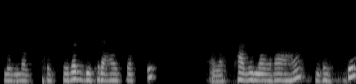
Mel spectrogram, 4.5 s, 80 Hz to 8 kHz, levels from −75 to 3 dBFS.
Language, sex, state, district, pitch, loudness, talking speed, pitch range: Angika, female, Bihar, Purnia, 180 Hz, -33 LUFS, 215 wpm, 175-190 Hz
